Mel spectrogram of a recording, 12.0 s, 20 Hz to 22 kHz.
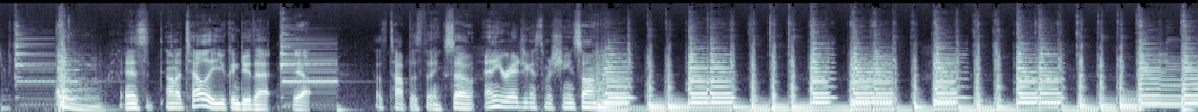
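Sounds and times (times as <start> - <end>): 
unamplified electric guitar playing a fast chugging riff: 0.0 - 1.2, 6.0 - 11.9
speech: 1.2 - 3.2, 3.8 - 7.0.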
